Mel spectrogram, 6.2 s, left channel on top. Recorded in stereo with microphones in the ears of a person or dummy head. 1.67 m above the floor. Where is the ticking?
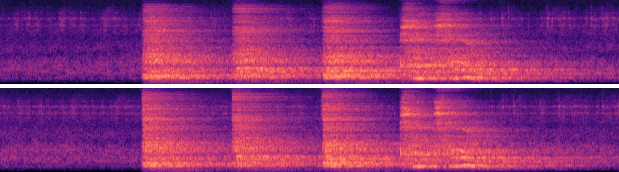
65° right (ahead or behind), 3.5 m.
